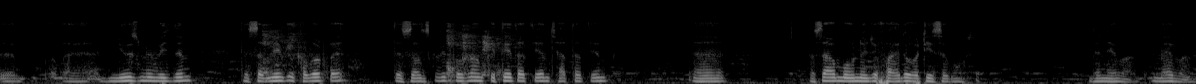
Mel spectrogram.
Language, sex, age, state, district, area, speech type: Sindhi, male, 60+, Delhi, South Delhi, urban, spontaneous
